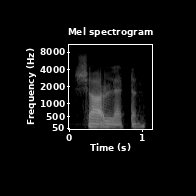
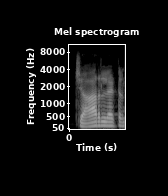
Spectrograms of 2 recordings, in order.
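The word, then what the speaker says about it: charlatan: ये सी नहीं प्रोनाउंस होगा, यहाँ पे श प्रोनाउंस होगा, शार्लेटन। ठीक है, ये शार होगा, शार, शार्लेटन। ठीक है, शार्लेटन। तो शार्लेटन होगा ये, चार लेटन नहीं होगा यहाँ पे, च मत प्रोनाउंस करना, ये श होगा, श।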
